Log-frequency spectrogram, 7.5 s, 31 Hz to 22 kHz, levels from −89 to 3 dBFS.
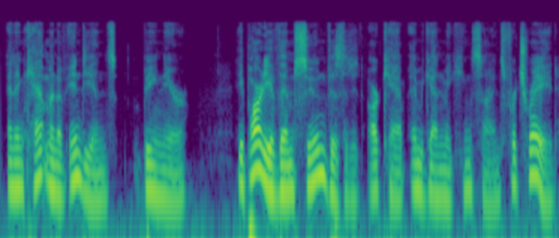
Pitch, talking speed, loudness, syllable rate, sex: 115 Hz, 160 wpm, -20 LUFS, 4.7 syllables/s, male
